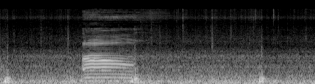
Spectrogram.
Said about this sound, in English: It's raining out here today.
